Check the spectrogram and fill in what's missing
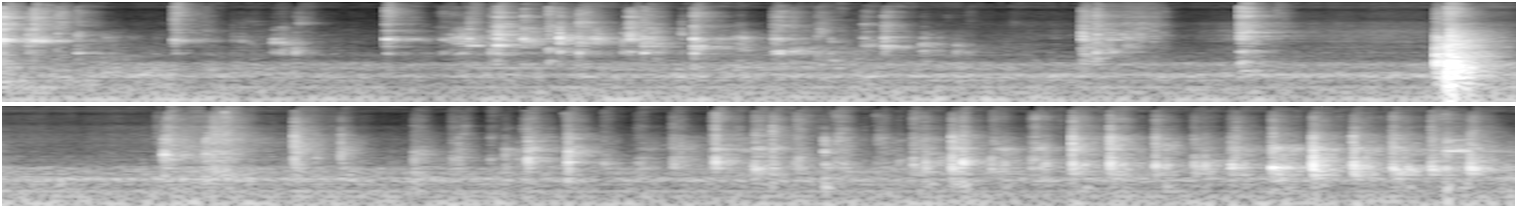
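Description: A knife chopping food on a board while making a cake, close but quiet, with irregular quick taps and clicks and one louder knock midway; no speech.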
